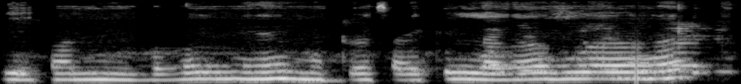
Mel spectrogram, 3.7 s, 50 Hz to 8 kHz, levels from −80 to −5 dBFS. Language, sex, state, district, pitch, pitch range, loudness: Hindi, female, Bihar, Purnia, 225 Hz, 210-235 Hz, -22 LUFS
